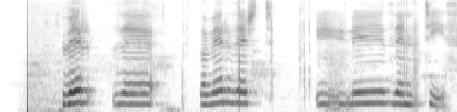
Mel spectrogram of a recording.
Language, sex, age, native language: Icelandic, female, 10, Icelandic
